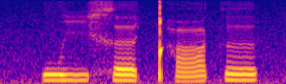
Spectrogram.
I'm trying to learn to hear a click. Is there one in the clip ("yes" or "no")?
yes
